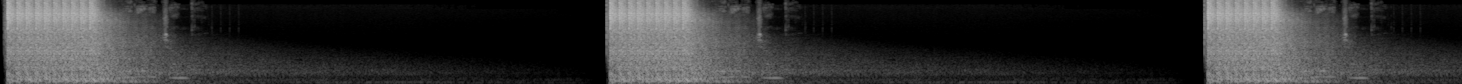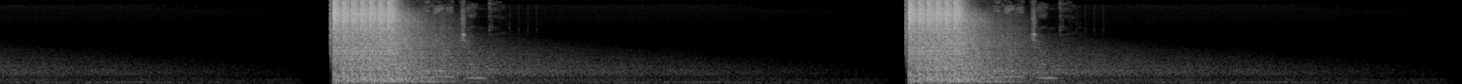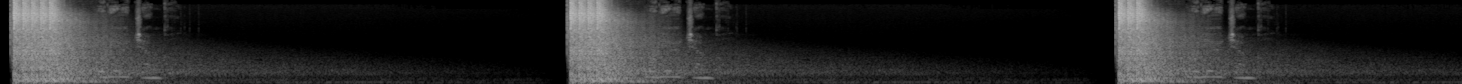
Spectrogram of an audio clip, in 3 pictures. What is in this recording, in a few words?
machine gun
